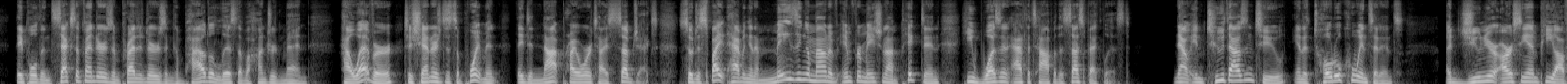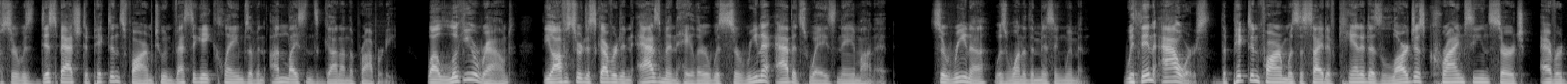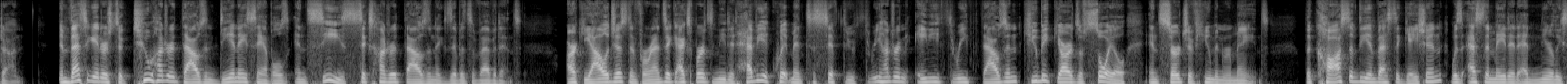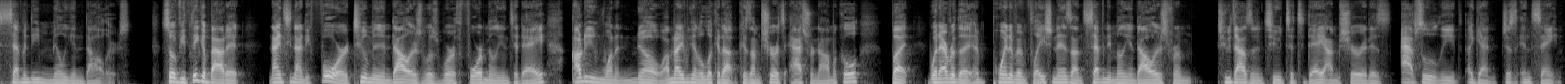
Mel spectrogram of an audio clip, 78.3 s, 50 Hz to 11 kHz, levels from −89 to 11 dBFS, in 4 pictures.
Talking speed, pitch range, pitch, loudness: 155 wpm, 110-145 Hz, 125 Hz, -20 LUFS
